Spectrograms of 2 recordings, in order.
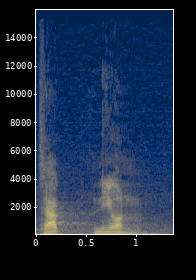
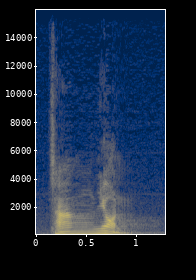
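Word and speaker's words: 작년: Sekarang jaknion. Jaknion. Ini ya, jaknion. Bacanya cangnion.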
